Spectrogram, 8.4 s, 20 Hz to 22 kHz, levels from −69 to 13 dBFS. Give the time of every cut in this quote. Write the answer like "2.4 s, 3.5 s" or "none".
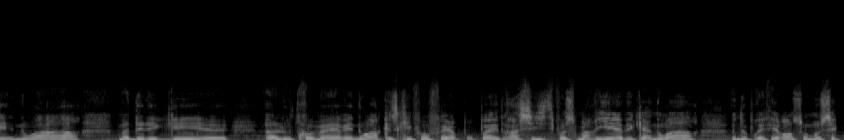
none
